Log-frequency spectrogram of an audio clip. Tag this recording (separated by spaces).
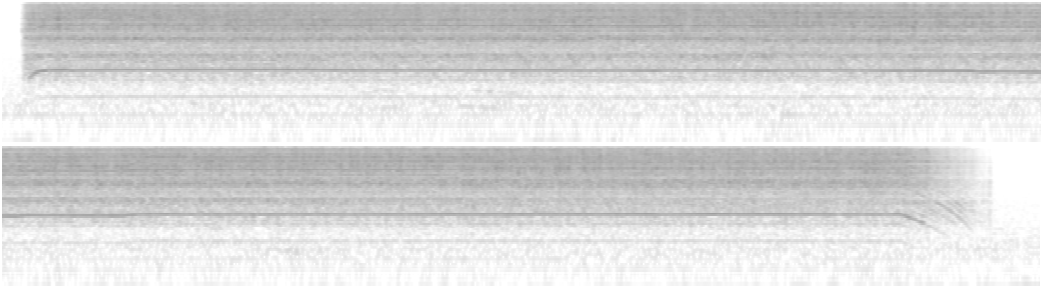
Microphone screwdriver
